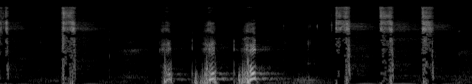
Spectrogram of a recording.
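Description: A Great Dane and a mastiff-type dog play-wrestling: about eight short, sharp snorts and huffs, with two brief grunts about two seconds in.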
